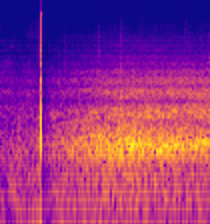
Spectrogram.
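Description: Cricket bat striking the ball with a single sharp crack, followed by a stadium crowd cheering, the noise swelling within a second and then holding steady as the ball is hit for six.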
